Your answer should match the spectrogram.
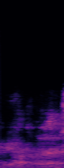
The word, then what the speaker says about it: Definis: Item 4, presentation by guest speaker Dean Definis. I say that. Definis, sorry. Gotta give it the French pronunciation, regarding Hope Not Handcuffs program, right?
